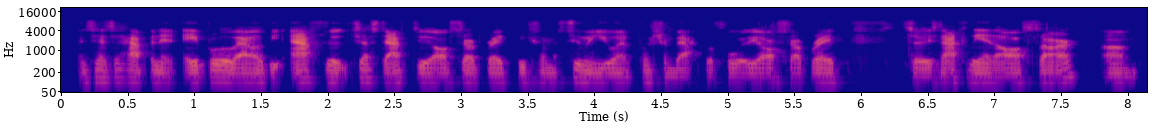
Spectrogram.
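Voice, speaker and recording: A man's voice: fairly low pitch, bright, forceful tone. A young man casually giving his opinions on basketball, rambling and correcting himself with lots of fillers. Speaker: basketball commentator. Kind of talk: casual solo sports commentary.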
